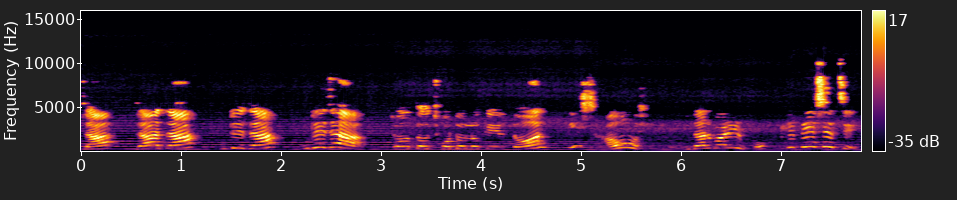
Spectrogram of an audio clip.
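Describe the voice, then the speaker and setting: A woman's voice: very high voice, animated, measured pace. A woman playing a landlord's proud, dramatic wife in a melodramatic cartoon. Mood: outraged, scolding. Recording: muffled, loud music behind.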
